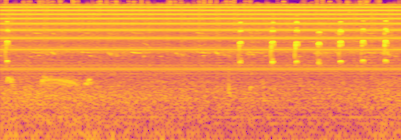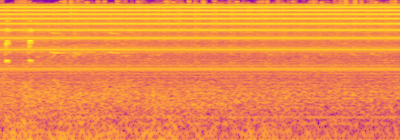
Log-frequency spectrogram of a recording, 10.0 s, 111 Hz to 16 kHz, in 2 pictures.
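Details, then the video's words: Water Thick-knees at Gowrie dam waterhole, Djuma Game Reserve, Sabi Sand, South Africa, upset by an approaching baboon at 16:50, give a brief run of about eight sharp, high piping notes, roughly three per second, over electrical whine and low rumble. "Water Thick-knees upset with Baboon getting close"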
